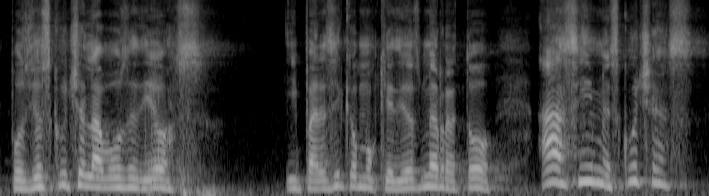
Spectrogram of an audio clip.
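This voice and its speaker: A man preaching a sermon in an animated, joking way, full of colloquial slang. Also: medium pitch.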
